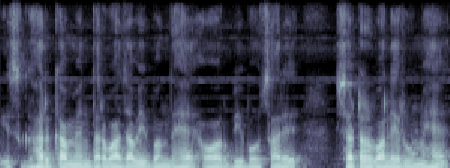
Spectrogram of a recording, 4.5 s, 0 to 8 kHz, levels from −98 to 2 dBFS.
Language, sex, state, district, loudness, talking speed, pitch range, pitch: Hindi, male, Jharkhand, Deoghar, -19 LUFS, 210 wpm, 120-135 Hz, 130 Hz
